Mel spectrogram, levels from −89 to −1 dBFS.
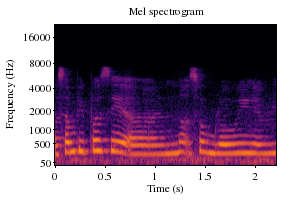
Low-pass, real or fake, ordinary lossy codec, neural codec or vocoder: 7.2 kHz; real; none; none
